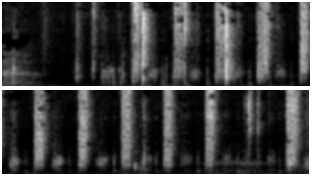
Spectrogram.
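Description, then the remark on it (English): A spray bottle of scalp oil is sprayed onto the crown of the head, giving quick, repeated misting spritzes, each a short airy hiss in a steady uneven rhythm, about a dozen bursts with no talking. “Going to be spraying this”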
